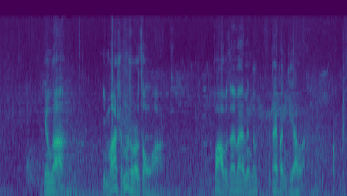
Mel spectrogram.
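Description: A middle-aged man speaks calmly outdoors.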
